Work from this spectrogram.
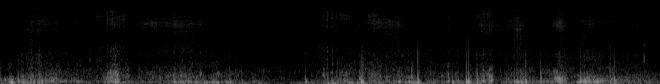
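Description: Long nails tap and rub softly on a brown leather padded sofa seat. The sound is a low, muffled mix of soft scratching and dull taps with quick, short-lived peaks and little bright content.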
